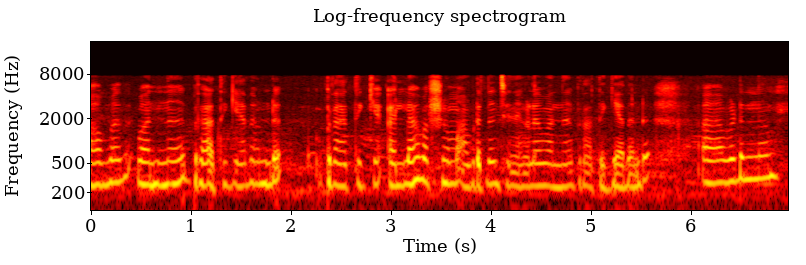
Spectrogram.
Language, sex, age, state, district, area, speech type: Malayalam, female, 18-30, Kerala, Alappuzha, rural, spontaneous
